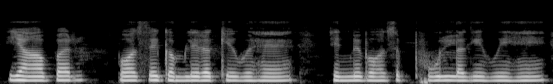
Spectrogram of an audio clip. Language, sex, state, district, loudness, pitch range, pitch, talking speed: Hindi, female, Uttar Pradesh, Lalitpur, -16 LUFS, 180-190 Hz, 185 Hz, 160 wpm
